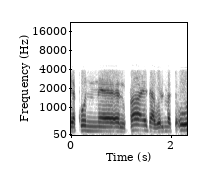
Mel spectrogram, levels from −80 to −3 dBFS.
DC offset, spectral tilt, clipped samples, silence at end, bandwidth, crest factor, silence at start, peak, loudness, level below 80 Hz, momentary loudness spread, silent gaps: under 0.1%; -9 dB/octave; under 0.1%; 0 s; 4.1 kHz; 12 dB; 0 s; -8 dBFS; -19 LUFS; -66 dBFS; 7 LU; none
